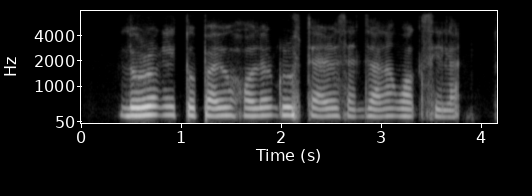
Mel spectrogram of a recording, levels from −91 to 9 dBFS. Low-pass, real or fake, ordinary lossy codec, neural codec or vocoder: 7.2 kHz; fake; Opus, 24 kbps; codec, 16 kHz, 16 kbps, FreqCodec, smaller model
